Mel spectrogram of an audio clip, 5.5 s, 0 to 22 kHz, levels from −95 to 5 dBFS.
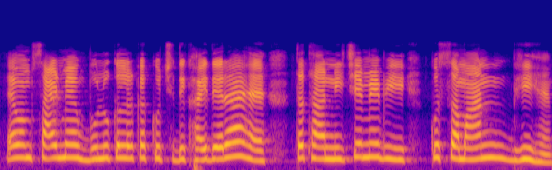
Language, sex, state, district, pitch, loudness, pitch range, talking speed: Hindi, female, Jharkhand, Garhwa, 285 Hz, -13 LUFS, 265-295 Hz, 205 wpm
